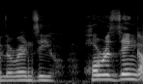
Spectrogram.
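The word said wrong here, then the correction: Lorenz Hörzing: I probably pronounced that. – Lorenz Herzing, yeah. – I knew I'd pronounced that incredibly wrong, you know, but I suppose you need to make a rule sometimes.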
